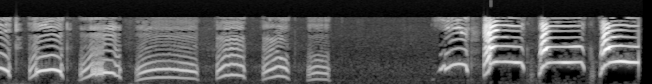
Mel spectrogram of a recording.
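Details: Silver sable male German Shepherd puppy, Gracie's Mr. Pine Green, whimpers in arched, harmonic whines, several long and low, then a short pause before a burst of higher, louder yelping whines.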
